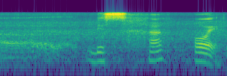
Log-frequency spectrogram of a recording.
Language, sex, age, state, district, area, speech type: Assamese, female, 60+, Assam, Golaghat, urban, spontaneous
